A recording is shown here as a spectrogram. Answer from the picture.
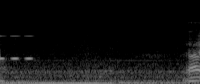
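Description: Volkswagen van's parking sensor beeping rapidly while parking, a quick on-off tone that stops shortly after the start, over the steady low hum of the van's idling engine.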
